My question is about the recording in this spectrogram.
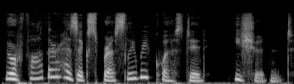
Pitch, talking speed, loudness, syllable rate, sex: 225 Hz, 145 wpm, -21 LUFS, 4.5 syllables/s, female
